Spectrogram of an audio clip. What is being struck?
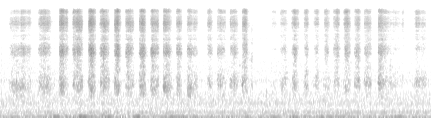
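Paper colouring book page under a wooden pencil.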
